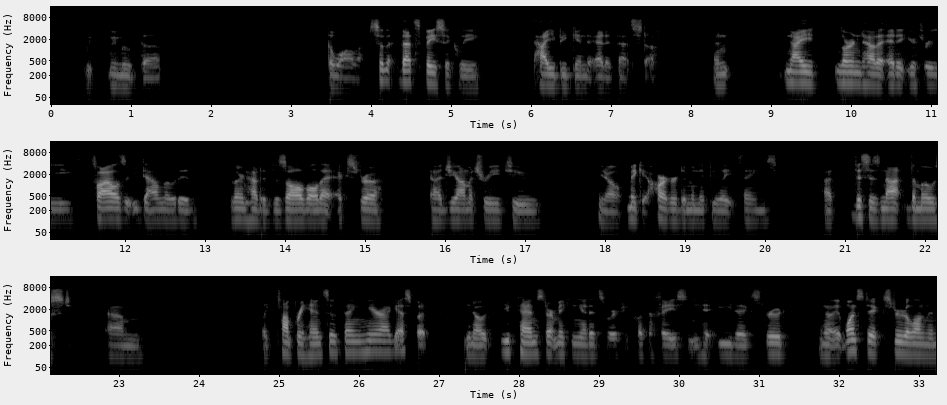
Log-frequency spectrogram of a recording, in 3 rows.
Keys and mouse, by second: 0.3 ctrl+middle click, 0.6 ctrl+middle click, 1.0 ctrl+middle click, 1.8 middle click, 2.3 shift+middle click, 2.6 middle click, 3.2 shift+middle click, 3.8 shift+middle click, 4.2-5.4 middle drag, 5.9 middle click, 6.7 Tab, 7.0 middle drag, 7.4 shift+middle click, 7.6-8.4 middle drag, 8.6 shift+middle drag, 8.9-9.5 middle drag, 9.7-10.4 middle drag, 10.6 middle drag, 11.1 ctrl+middle click, 11.3 shift+middle drag, 11.6 middle drag, 12.0-12.8 middle drag, 13.0 middle drag, 15.1 middle click, 16.0 middle click, 16.3 middle click, 16.6 middle click, 17.7 middle click, 18.2 middle click, 19.2 middle click, 20.0-22.0 middle drag, 22.6 middle click, 23.6 middle click, 24.1 shift+middle click, 24.5 middle click, 24.9 shift+middle click, 25.7 middle click, 27.2 3, 27.7 click, 28.0 middle click.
